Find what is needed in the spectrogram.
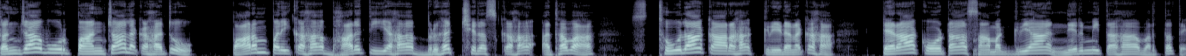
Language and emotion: Sanskrit, neutral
